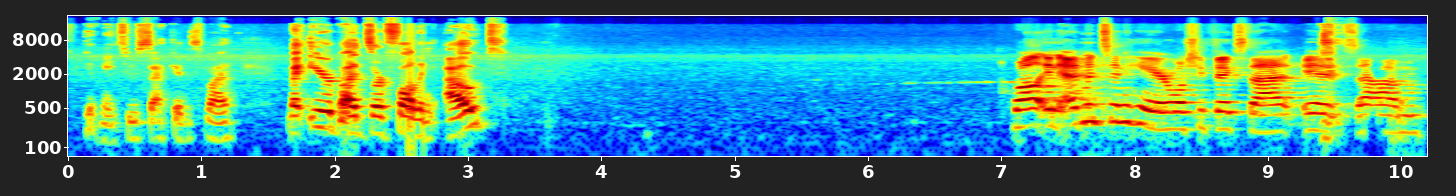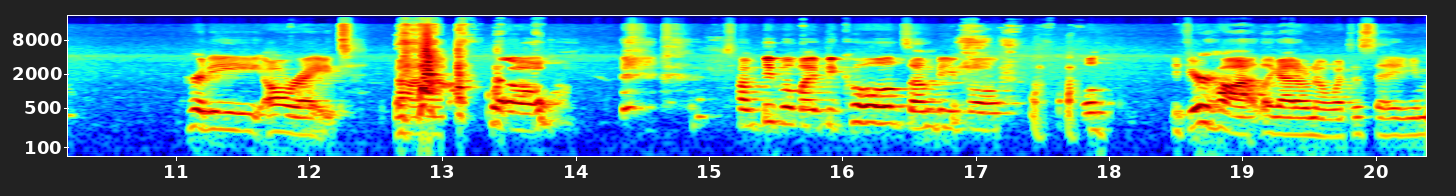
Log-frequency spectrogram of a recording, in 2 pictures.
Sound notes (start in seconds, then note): 12.6 chuckling; 12.6 laughing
